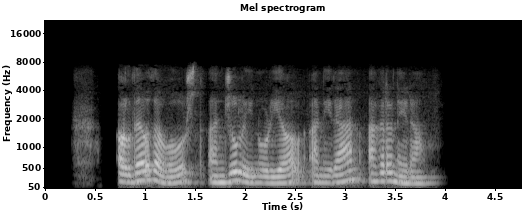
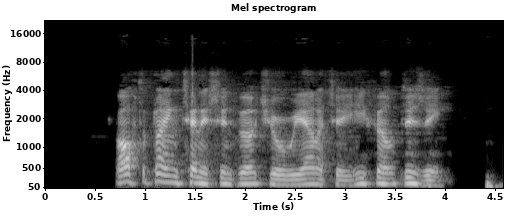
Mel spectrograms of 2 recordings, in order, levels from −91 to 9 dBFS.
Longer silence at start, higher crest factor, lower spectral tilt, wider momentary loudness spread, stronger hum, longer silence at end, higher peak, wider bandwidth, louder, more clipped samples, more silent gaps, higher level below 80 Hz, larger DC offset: second, 0.3 s vs 0.7 s; about the same, 18 dB vs 20 dB; about the same, -6.5 dB/octave vs -6.5 dB/octave; about the same, 7 LU vs 8 LU; neither; first, 0.85 s vs 0.05 s; about the same, -2 dBFS vs 0 dBFS; first, 7.6 kHz vs 6.8 kHz; about the same, -19 LUFS vs -18 LUFS; neither; first, 0.58-0.71 s vs none; second, -60 dBFS vs -44 dBFS; neither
